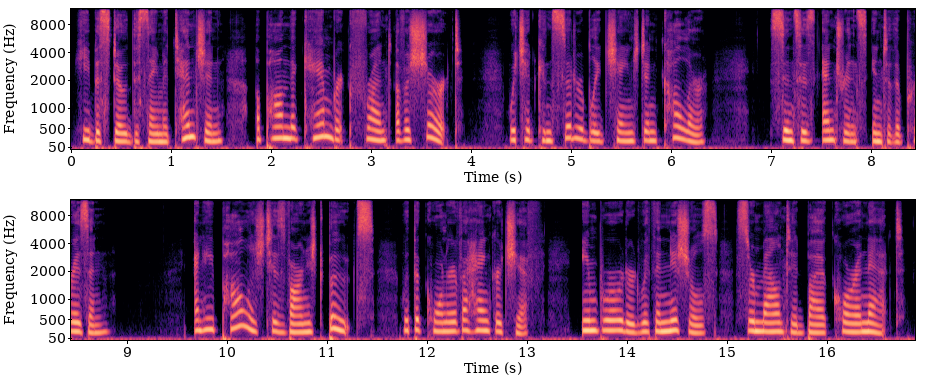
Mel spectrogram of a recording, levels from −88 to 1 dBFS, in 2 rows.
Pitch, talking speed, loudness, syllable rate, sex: 220 Hz, 155 wpm, -17 LUFS, 5.6 syllables/s, female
